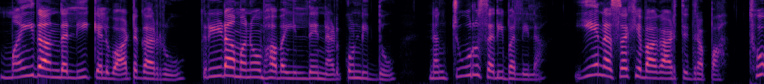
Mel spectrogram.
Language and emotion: Kannada, disgusted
